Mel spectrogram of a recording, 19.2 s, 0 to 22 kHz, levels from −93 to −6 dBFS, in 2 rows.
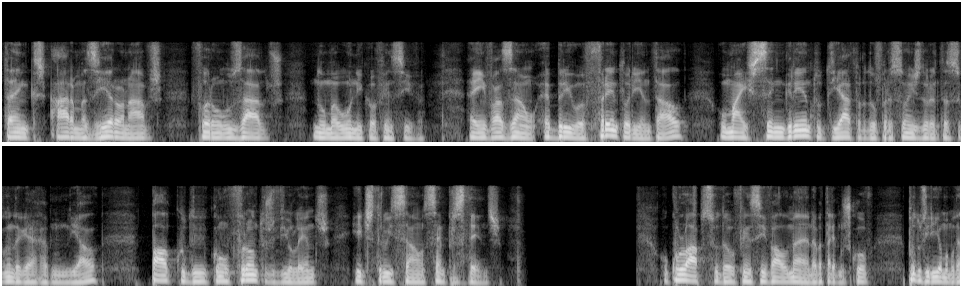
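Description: At 8.72 to 8.81 s, right after "mais sangrento teatro de" and before "durante a", a wireless microphone noise hit breaks in. The FM radio link fades as reflections cancel, so receiver noise swells into a brief swish of static. Unlike a dropout, the sound is masked by hiss rather than removed.

From 14.76 to 15.95 s, after "e destruição sem precedentes", the audio stops. A short fading continuation turns into about 1.1 s of silence, and the sound then resumes exactly where it left off. This is a call audio freeze, likely caused by packets held up in transit until the jitter buffer ran dry. Roughly 1.2 s of delay is inserted but nothing is lost, which separates it from a packet-loss gap that skips material.

A second wireless microphone noise hit, about 50 ms long, falls at 16.49 to 16.54 s, just before "da ofensiva". It is again a quick static burst from a fading radio signal.

From 17.51 s to the end, the sound runs at about 155% speed with pitch unchanged. 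This is a jitter buffer speed-up. To cut the extra buffered delay, the receiver cut out many pitch-period slices, roughly a second in total. The result sounds hurried, not chipmunk-like, which distinguishes it from a sample-rate error. Throughout the clip the call path's band stops at 8 kHz, which fits G.722 at 64 kbps.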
